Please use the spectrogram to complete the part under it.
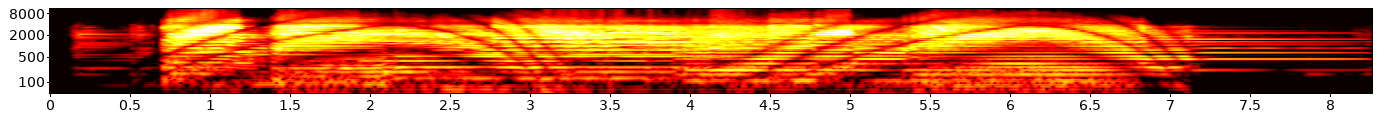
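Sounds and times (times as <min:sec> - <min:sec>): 
phaser effect: 0:00.7 - 0:07.3.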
